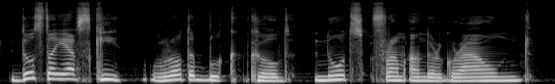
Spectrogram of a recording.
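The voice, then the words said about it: Put-on Russian accent. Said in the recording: “That was my Russian accent.”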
